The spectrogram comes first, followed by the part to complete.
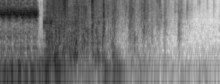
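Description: Film sound effect of a man's head exploding: a loud high whine that cuts off sharply about half a second in, then a sudden burst of rapid cracks and splatter that dies away over about a second and a half.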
